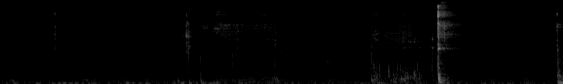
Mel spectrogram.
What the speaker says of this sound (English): And cut my waist yarn, my cast on thread rather.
